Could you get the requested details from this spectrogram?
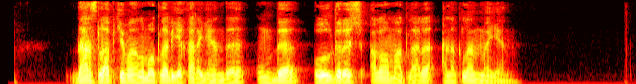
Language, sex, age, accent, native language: Uzbek, male, 18-24, Andijon, Uzbek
